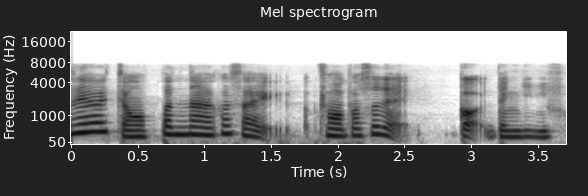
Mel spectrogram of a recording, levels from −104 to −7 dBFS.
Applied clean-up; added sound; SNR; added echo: neural mask model DeepFilterNet 3.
